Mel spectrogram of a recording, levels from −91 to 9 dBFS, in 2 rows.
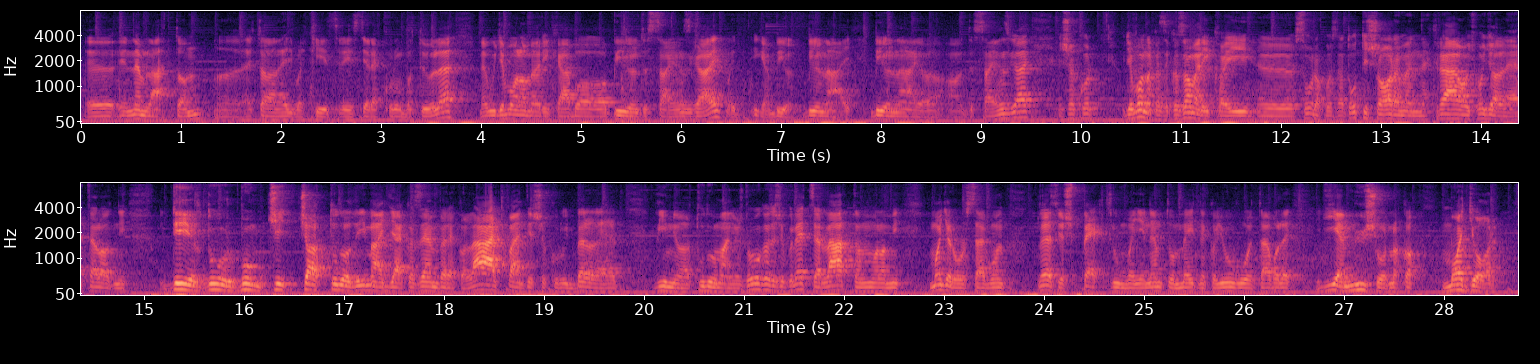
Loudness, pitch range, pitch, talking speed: -22 LUFS, 100-120 Hz, 110 Hz, 190 wpm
